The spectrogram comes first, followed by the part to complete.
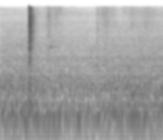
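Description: A single sharp snip about half a second in: pruning shears cutting off a lower branch while the plant is cleared out underneath.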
